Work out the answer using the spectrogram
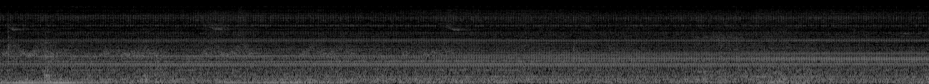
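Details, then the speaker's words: Air conditioner condensate pump, replacement unit running with water-filled reservoir; quieter than the previous modified pump: low even electric hum, faint steady buzz, no knocking. Normal pump running. "me pueden escuchar el ruido realmente es menor que con la otra bomba aún con la reforma que se le hizo"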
